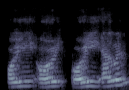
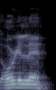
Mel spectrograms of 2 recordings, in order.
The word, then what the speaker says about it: Orlin: Say his first name, yo. Ellen. All that sounds wrong. I'll call that nigga Toshamani. It's Orlin.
